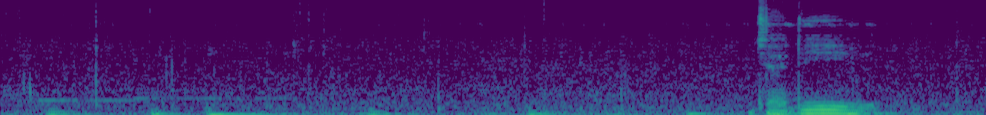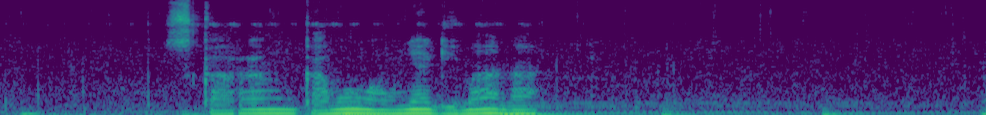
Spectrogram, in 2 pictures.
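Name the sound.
rain falling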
